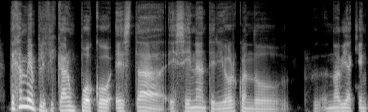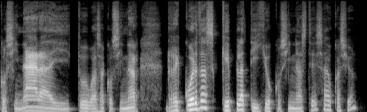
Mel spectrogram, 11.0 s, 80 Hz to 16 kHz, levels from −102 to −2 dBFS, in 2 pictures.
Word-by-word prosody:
Déjame 250 +6 +6
amplificar 135 - +3
un 130 -2 -1
poco 120 -2 +3
esta 110 -3 0
escena 115 +3 -2
anterior, 105 +1 -2
cuando 90 -5 -5 0.3
no 105 +3 -6
había 115 -1 0
quien 110 +2 -6
cocinara 110 +1 +2
y 90 -2 -8
tú 105 0 -3
vas 100 +1 -5
a 105 - -6
cocinar, 100 +5 -4 0.4
¿recuerdas 160 - +4
qué 140 -2 -1
platillo 120 -8 -1
cocinaste 100 0 -7
esa 155 -1 -7
ocasión? 140 - -8
110 Hz, 125 wpm, -22 LUFS, 100-130 Hz, 0.4 s, Déjame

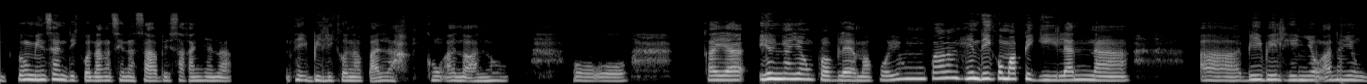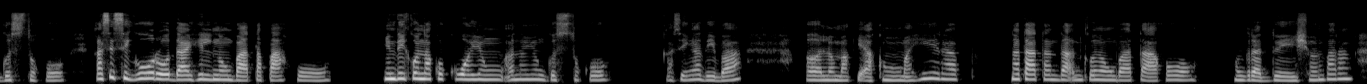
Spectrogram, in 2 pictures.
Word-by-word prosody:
kung 220 +1 +2
minsan 220 +1 +3
hindi 190 -2 -6
ko 180 +1 -2
na 175 0 0
nga 185 - -3
sinasabi 175 -1 -4
sa 185 - -7
kanya 175 0 -3
na 170 -2 -2 0.7
naibili 190 -3 -3
ko 180 +1 -4
na 175 - -1
pala, 170 +3 -4 0.3
kung 190 -2 -7
ano-ano, 175 0 -3 0.7
oo. 170 -1 -5 0.8
Kaya 205 0 +1
yun 255 +2 +9
nga - - +6
yung 240 -2 +3
problema 190 -4 -1
ko, 200 0 -3
yung 260 +3 +2
parang 290 +2 +2
hindi 265 -1 +8
ko 280 - +6
mapigilan 205 -6 +2 0.2
na, 190 -1 +1 0.9
ah, 185 -2 -4
bibilhin 205 -1 0
yung 200 -2 -3
ano 205 +2 -2
yung 200 -3 -2
gusto 195 +1 -5
ko. 180 0 -7 0.2
Kasi 255 +5 +4
siguro, 265 -2 +5
dahil 220 +1 +2
nung 215 -1 +2
bata 195 -1 +1
pa 190 0 0
ako, 180 -2 -6 0.6
hindi 255 +1 +9
ko 270 +1 +5
nakukuha 240 -2 +3
yung 220 0 -1
ano, 215 +3 -1
yung 230 -2 -2
gusto 200 0 -7
ko. 200 +1 -7 0.5
Kasi 190 +2 -8
nga 225 0 -2
di 195 -3 -4
ba, 185 +3 0 0.8
ah, 200 -1 +2
lumaki 190 -1 -3
akong 190 +3 -3
mahirap. 235 +5 -2 0.5
Natatandaan 225 -3 +1
ko 215 +1 -4
nung 205 -1 -1
bata 190 -2 -1
ako, 205 0 -4 0.4
nung 200 -1 -3
graduation. 185 +2 -2
Parang 250 +2 -1
200 Hz, 145 wpm, -23 LUFS, 185-225 Hz, 0.9 s, yun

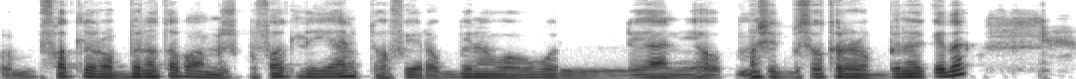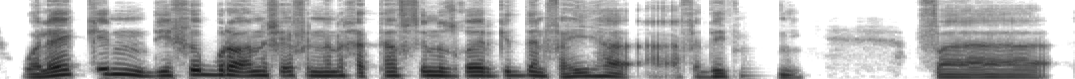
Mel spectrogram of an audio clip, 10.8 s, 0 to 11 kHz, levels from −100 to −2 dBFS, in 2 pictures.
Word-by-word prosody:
ب - - -14
بفضل 120 +4 -4
ربنا 115 +3 -2
طبعًا 125 -1 -4
مش 95 -3 -8
بفضلي 115 +2 -6
يعني 125 +2 -2
بتوفيق 95 +1 -9
ربنا 105 +5 -6
وهو 100 0 -6
ال 85 0 -14
يعني 95 -1 -7
هو 90 - -7
مشيت 105 +2 -6
بستر 105 +2 -5
ربنا 105 +4 -2
كده. 140 +10 0 0.7
ولكن 205 0 +5
دي 165 +3 +2
خبرة 190 -1 +6
أنا 170 - +5
شايف 165 -1 -1
إن 155 - +4
أنا 160 - +4
خدتها 155 +1 0
في 160 - -2
سن 165 -1 +4
صغير 160 +1 +4
جدًا 160 +1 0
فهي 135 0 +2
أفادتني. 125 +8 -5 0.8
ف - - -7
آآ 100 -1 -2
120 Hz, 185 wpm, -23 LUFS, 100-155 Hz, 0.8 s, خبرة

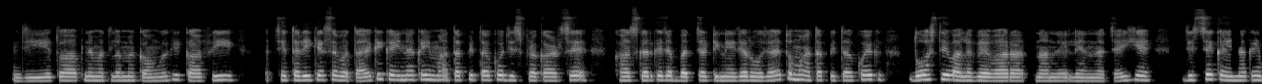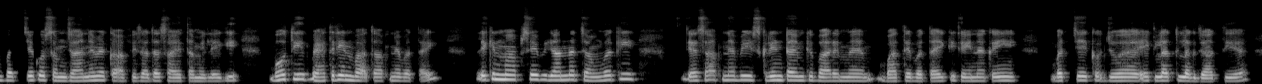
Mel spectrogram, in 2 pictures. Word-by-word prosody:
जी, 155 0 -5
ये 170 - 0
तो 180 +2 -2
आपने 180 +1 0
मतलब 185 0 -2
मैं 185 0 -1
कहूँगा 170 +2 -3
कि 220 +2 -3
काफ़ी 175 +3 -1 0.4
अच्छे 200 - -4
तरीके 200 +1 +3
से 210 0 0
बताया 180 -2 0
कि 245 +5 -2
कहीं 220 -3 +1
न 215 +1 +1
कहीं 220 +1 +2
माता-पिता 205 0 -1
को 215 +2 +2
जिस 200 -3 -2
प्रकार 180 -1 0
से, 200 +3 +1 0.3
ख़ास 185 0 -1
करके 195 +1 +2
जब 195 -1 +1
बच्चा 180 +1 +1
टीनेजर 180 0 0
हो 180 -1 +1
जाए, 190 +4 +1
तो 250 +3 0
माता-पिता 195 -3 -1
को 215 - -1
एक 220 0 +2 0.3
दोस्ती 225 +3 +4
वाला 190 -3 +3
व्यवहार 170 -1 +2
अपना 165 0 -2
ने 165 0 -2
लेना 160 -1 -3
चाहिए। 190 +6 -2 0.3
जिससे 210 +3 +2
कहीं 205 -4 +1
न - - +1
कहीं 200 +1 +1
बच्चे 185 +2 0
को 205 +1 +2
समझाने 170 -1 +1
में 195 0 +3
काफ़ी 165 -1 -3
ज़्यादा 165 +1 0
सहायता 155 -2 -2
मिलेगी। 155 +3 -1 0.3
बहुत 220 +5 +2
ही 240 - +4
एक 235 0 -2
बेहतरीन 205 +4 +3
बात 180 -2 0
आपने 175 +1 -3
बताई। 170 - -5 0.4
लेकिन 230 +3 +5
मैं 225 - +7
आपसे 220 +1 +1
ये 225 - +7
भी 215 -1 -1
जानना 205 +1 +4
चाहूँगा 185 -1 0
कि 245 +2 -2 0.5
जैसा 185 0 0
आपने 200 -1 -2
अभी 200 0 +2
स्क्रीन 195 0 +2
टाइम 190 -1 +3
के 190 - -2
बारे 170 -2 0
में 170 +2 -2
बातें 155 +2 -1
बताई 160 0 0
कि 190 - -5
कहीं 165 -2 0
न 165 0 0
कहीं 175 +1 +2 0.4
बच्चे 175 +2 +1
को 180 - -4
जो 170 0 +1
है 170 -1 +3
एक 180 0 -2
लत 175 0 +2
लग 170 -3 +4
जाती 145 +1 -1
है। 170 +2 -2
185 Hz, 215 wpm, -24 LUFS, 170-205 Hz, 0.5 s, मैं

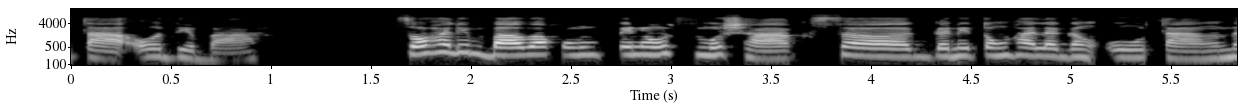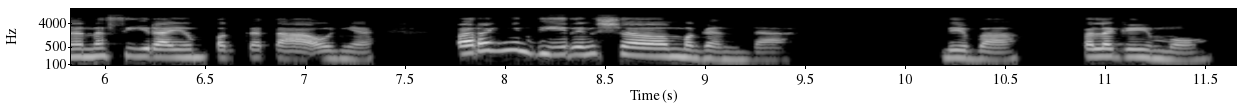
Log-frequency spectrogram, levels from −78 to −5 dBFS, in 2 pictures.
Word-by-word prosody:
tao 195 +2 +1
'di 190 -2 -8
ba? 150 -1 -6 0.8
So 265 +2 +5
halimbawa 255 -6 +6
kung 245 +1 -6
pinost 255 +1 -1
mo 235 - -1
siya 175 -7 +4
sa 220 -4 +3
ganitong 225 +3 -3
halagang 215 -4 0
utang 185 -1 -3
na 210 - +2
nasira 215 -2 0
'yong 200 0 -7
pagkatao 195 -3 -2
niya 155 -2 -8 0.4
parang 290 +7 +5
hindi 325 -9 -3
rin 255 0 -3
siya 235 -5 +3
maganda, 160 -5 -6 0.8
'di 190 -1 -3
ba? 160 -1 -4 0.3
Palagay 210 -1 +1
mo? 160 -3 -10
210 Hz, 140 wpm, -25 LUFS, 180-245 Hz, 0.8 s, halimbawa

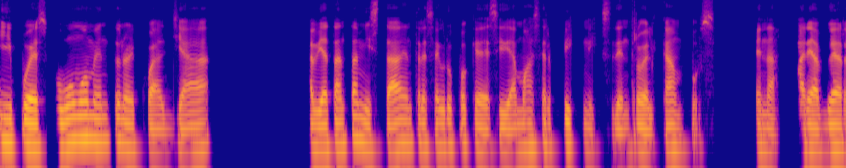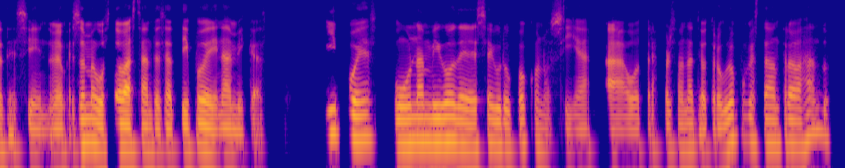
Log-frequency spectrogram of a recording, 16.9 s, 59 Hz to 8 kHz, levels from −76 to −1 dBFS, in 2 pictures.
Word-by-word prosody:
y 125 -1 +3
pues, 110 -2 +6
hubo 115 +2 +4
un 135 - +4
momento 130 -2 +3
en 125 - +1
el 105 - +2
cual 95 -2 -1
ya 100 +4 0 1.0
había 105 0 +4
tanta 110 +5 +2
amistad 105 -1 +2
entre 115 -1 -1
ese 110 +1 -3
grupo 115 +1 -1
que 105 - -2
decidíamos 100 +2 0
hacer 105 +1 -4
picnics 100 -2 -5
dentro 95 +2 0
del 90 -1 0
campus, 100 -1 -2 0.4
en - - -1
las - - -1 0.2
áreas 100 -1 +4
verdes, 105 -1 +2
sí, 100 -3 -4 0.3
eso 125 - 0
me 125 - +2
gustó 105 -1 +2
bastante, 100 -1 +3
ese 95 +1 -1
tipo 100 +2 -1
de 95 - +4
dinámicas, 90 -2 -3 0.6
y 165 +1 -1
pues, 140 -1 +2 0.2
un 120 +1 +3
amigo 125 0 +3
de 115 -3 +2
ese 110 +3 -3
grupo 115 0 -2
conocía 95 -2 -9
a 90 0 -1
otras 90 +2 -6
personas 105 +1 -5
de - - -3
otro 95 - -3
grupo 135 +4 -1
que 130 - -3
estaban 120 +1 -2
trabajando, 115 -8 -2
105 Hz, 185 wpm, -23 LUFS, 100-120 Hz, 1.0 s, pues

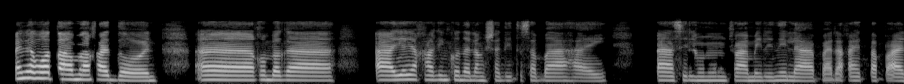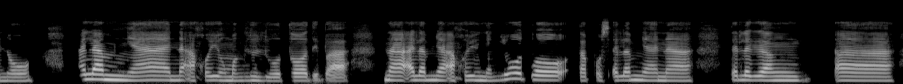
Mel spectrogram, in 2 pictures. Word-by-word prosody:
Alam 285 +1 +7
mo 285 - +10
tama 230 -2 +7
ka 215 -2 +6
dun, 180 -3 0 0.4
ah, 205 -1 +6
kumbaga, 200 -2 +2 0.4
ah, 205 0 +5
yayakagin 215 -1 0
ko 205 0 -4
na 195 - -1
lang 185 -1 -5
siya 185 0 -5
dito 180 0 -11
sa 185 - -5
bahay. 170 -2 -4 0.5
Ah, 195 -1 +3
silang 185 -1 -6
family 180 -1 -3
nila 175 -3 -1
para 95 0 -4
kahit 180 0 -6
papaano 170 -1 -3 0.5
alam 225 -3 +4
niya 195 +1 +1
na 195 -2 -3
ako 190 - -10
yung 180 -1 -4
magluluto, 175 -1 -5
'di 90 - -11
ba? 80 0 0 0.4
Na 195 -2 +1
alam 200 0 0
niya 195 -1 -1
ako 200 0 -6
yung 190 -2 -4
nagluto 210 0 -2
tapos 180 -1 -8
alam 195 +2 -2
niya 185 -2 -3
na 180 -1 -3 0.5
talagang, 190 -1 -2 0.2
ah, 180 -1 0
190 Hz, 145 wpm, -22 LUFS, 180-205 Hz, 0.5 s, mo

